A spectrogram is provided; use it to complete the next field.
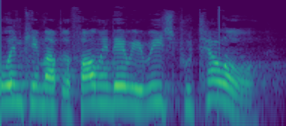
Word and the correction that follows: Puteoli: How do I say that, Rosaria? What? Puteoli. Okay. Thank you.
